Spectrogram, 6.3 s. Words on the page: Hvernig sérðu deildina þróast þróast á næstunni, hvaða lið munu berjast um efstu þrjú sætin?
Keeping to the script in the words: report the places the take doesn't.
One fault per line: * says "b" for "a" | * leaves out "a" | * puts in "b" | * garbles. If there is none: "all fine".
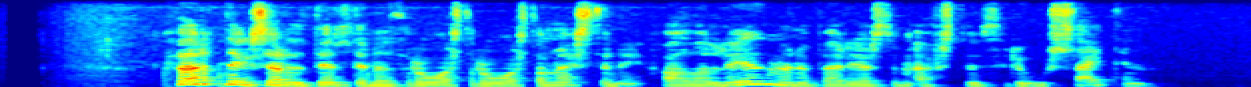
all fine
